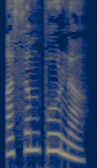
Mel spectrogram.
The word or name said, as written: ಅಸಂಪೂರ್ಣ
